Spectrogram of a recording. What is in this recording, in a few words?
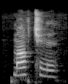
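"мавтчыны", Komi, female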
